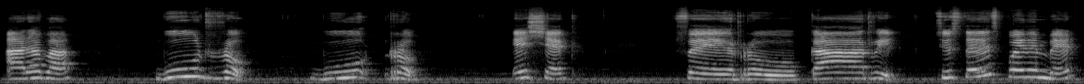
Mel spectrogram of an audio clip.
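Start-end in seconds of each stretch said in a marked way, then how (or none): 1.6-4.2 burro drawn out with a trilled rr; rolled double R. Shown as a demonstration. Teacher models double R mid-word, burro slowly trilled. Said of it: "doble R en medio de la palabra". 6.8-9.0 ferrocarril very slow, both rr trilled; double R twice. Shown as a demonstration. Teacher shows two double Rs, slow trilled ferrocarril. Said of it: "esta palabra tiene dos veces doble R".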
